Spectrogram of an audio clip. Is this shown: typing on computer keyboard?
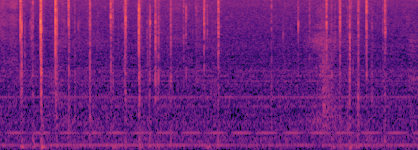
yes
